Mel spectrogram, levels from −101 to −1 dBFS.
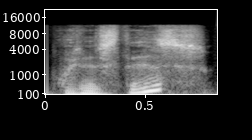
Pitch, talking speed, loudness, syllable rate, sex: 125 Hz, 210 wpm, -12 LUFS, 4.4 syllables/s, male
